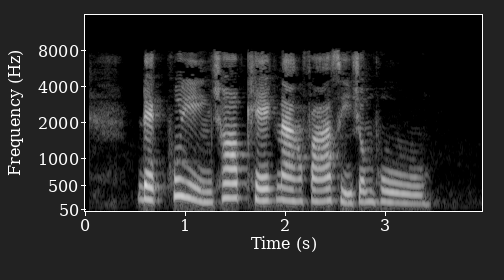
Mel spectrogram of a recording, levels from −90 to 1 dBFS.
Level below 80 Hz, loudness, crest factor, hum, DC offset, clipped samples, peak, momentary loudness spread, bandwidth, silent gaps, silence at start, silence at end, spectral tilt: -70 dBFS; -25 LUFS; 18 dB; none; under 0.1%; under 0.1%; -8 dBFS; 10 LU; 8.4 kHz; none; 0.55 s; 0.55 s; -4 dB/octave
